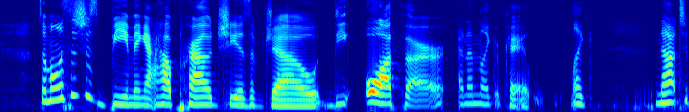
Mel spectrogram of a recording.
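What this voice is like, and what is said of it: Usual voice. Nothing is said of it.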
